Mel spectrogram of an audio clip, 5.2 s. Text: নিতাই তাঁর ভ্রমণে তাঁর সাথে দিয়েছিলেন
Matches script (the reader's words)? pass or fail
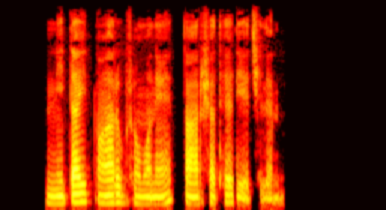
pass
